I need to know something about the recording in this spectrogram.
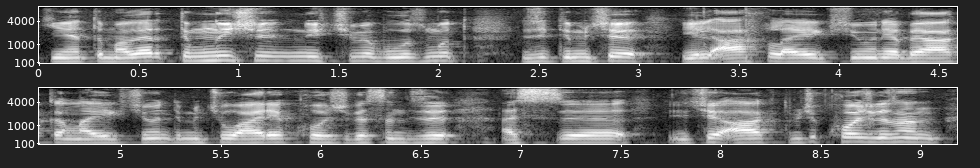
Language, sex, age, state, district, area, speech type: Kashmiri, male, 18-30, Jammu and Kashmir, Pulwama, urban, spontaneous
